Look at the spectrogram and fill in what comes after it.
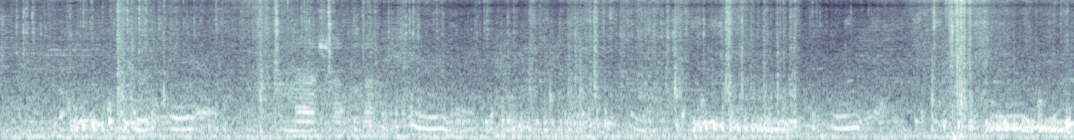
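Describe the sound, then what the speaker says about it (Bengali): Two female pigeons coo repeatedly in low, throaty rolls, close by, with a person talking intermittently over them. "এই দুটো মাদি কবুতর"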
